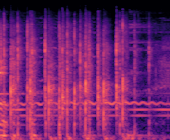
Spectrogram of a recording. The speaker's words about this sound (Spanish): Ahora sí que sí. Aplausos, por favor. Bravo.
